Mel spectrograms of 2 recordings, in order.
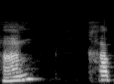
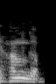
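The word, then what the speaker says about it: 한 갑: সেটার উচ্চারণ হয় গ এখন হান খাপ পড়বেন নাকি হানগাপ পড়বেন নিঃসন্দেহে আপনি হানগাপ পড়বেন গ পড়বেন এজন্য মূলত যখন শুধুমাত্র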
